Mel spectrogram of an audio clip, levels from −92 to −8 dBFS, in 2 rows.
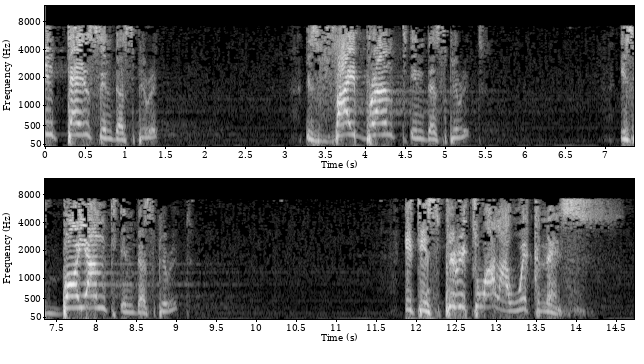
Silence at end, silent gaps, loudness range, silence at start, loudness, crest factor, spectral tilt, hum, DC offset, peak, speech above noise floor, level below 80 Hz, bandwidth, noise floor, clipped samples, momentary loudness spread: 0.25 s; none; 8 LU; 0 s; -20 LUFS; 22 dB; -1.5 dB/octave; none; under 0.1%; -2 dBFS; 44 dB; -58 dBFS; 7.6 kHz; -66 dBFS; under 0.1%; 21 LU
